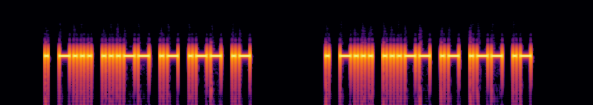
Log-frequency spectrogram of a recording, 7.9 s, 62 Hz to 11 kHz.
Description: Morse code, heard as a keyed tone, about 25 wpm, 700 Hz. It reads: EB3AWA EB3AWA
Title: DXCC-100 Call Signs - 6 Characters - Repeated 2x - 25wpm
